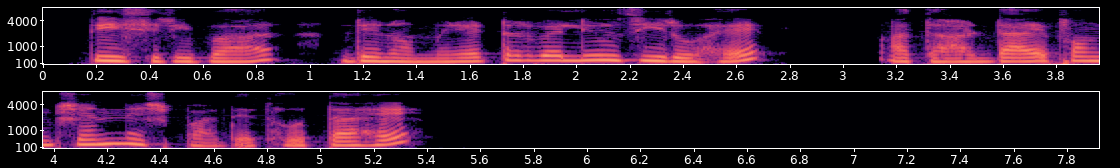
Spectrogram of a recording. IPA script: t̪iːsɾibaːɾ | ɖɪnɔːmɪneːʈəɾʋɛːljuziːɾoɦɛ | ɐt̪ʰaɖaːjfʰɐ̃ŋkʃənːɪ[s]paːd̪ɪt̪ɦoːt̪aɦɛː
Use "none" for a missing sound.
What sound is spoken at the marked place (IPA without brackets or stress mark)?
ʃ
